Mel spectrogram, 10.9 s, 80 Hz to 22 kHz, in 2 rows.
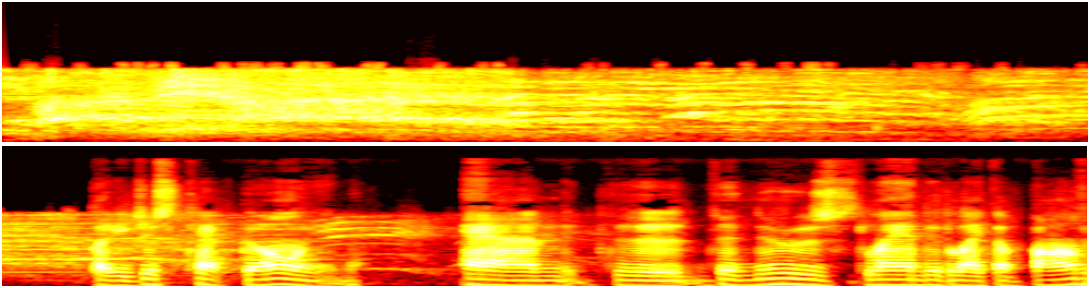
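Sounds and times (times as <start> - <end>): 
parliament members shouting, heckling and booing in a large hall: 0.0 - 7.7
speech: 5.9 - 10.8.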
